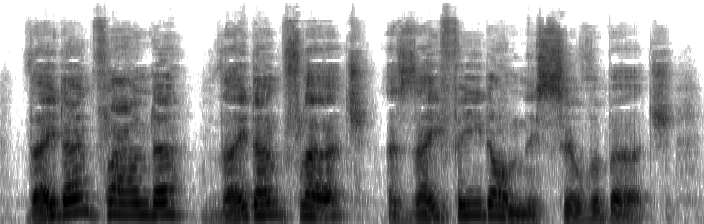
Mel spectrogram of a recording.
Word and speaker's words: Flirch: And so I've come up with this word called Flirch to rhyme with birch.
